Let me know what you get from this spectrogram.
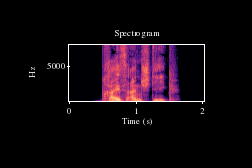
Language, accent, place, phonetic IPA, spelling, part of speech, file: German, Germany, Berlin, [ˈpʁaɪ̯sˌʔanʃtiːk], Preisanstieg, noun, De-Preisanstieg.ogg
- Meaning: inflation (price increase)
